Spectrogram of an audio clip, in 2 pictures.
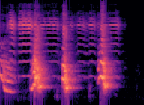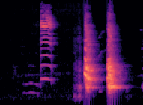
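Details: A female pet dog, playing with a squeaker torn from a toy while people tease her, gives short wavering whiny howls in bursts, with a thin high squeaker tone between them.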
